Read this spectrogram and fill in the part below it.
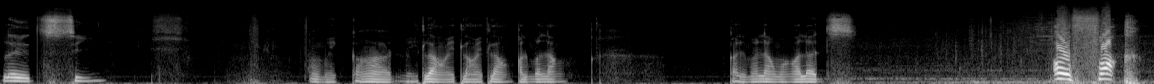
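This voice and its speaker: A man's voice: medium pitch, lively intonation, drawn-out words, long pauses, darkish tone, no echo. A man with a Filipino accent giving casual, joking, slangy reactions as he streams a video game. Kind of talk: casual gameplay commentary.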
